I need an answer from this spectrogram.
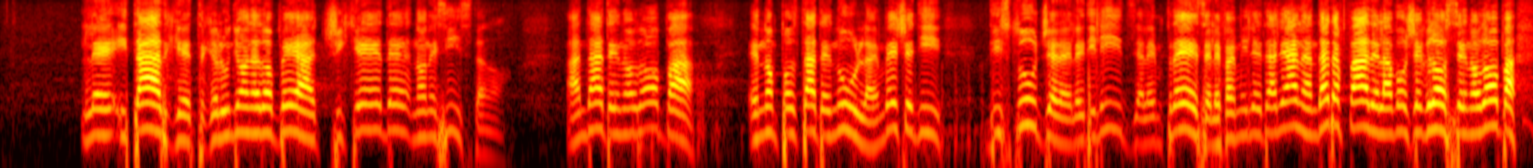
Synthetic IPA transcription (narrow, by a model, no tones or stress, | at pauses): leit̪arɡet̪k̟elunjoːneewɾopɛːat͡ʃikjɛːd̪enonesist̪ano̰ | and̪aːt̪einewɾɔːpa | enːomport̪aːt̪enulːaiɱveːt͡ʃed̪i | d̪ist̪ɾud͡ʒːeɾeled̪ilit̪sːjeleimpɾeːselefamiʎːeit̪aljaːneand̪aːt̪eafːaːɾelavoːt͡ʃeɡɾɔsːainewɾɔːpa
